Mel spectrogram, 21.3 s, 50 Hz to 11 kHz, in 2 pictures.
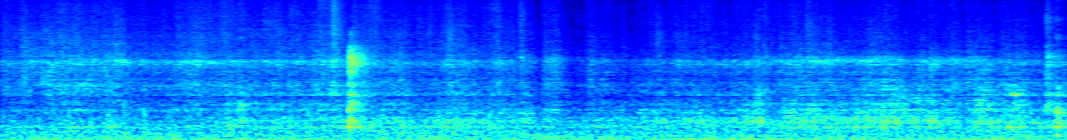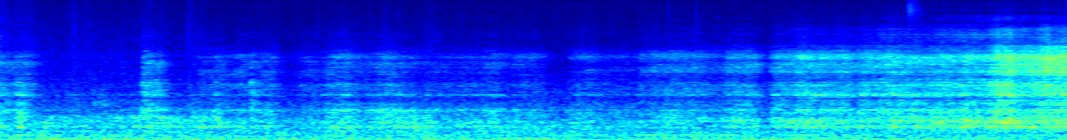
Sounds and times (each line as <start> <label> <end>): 0.0 Rubbing ash from a house fire 11.1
